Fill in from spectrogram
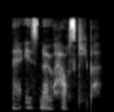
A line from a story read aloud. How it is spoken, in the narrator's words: he whispered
